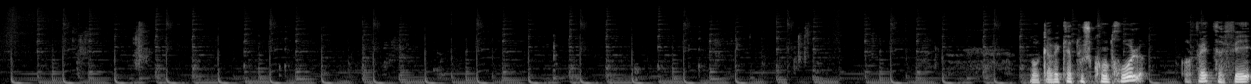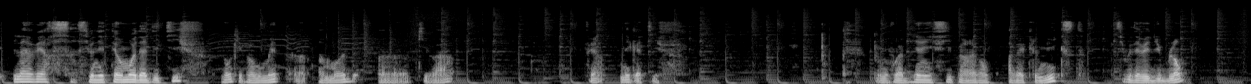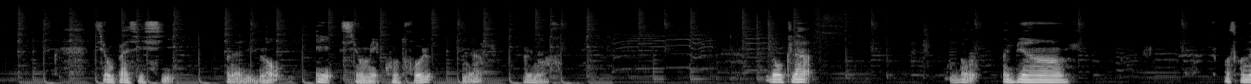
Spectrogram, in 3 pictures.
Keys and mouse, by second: 4.3-5.7 drag, 5.7-7.5 middle drag, 7.5-9.0 drag, 9.0-11.1 middle drag, 11.1-18.0 ctrl+drag, 18.0 middle click, 18.8-24.6 ctrl+drag, 24.6-26.9 middle drag, 26.9-30.5 drag, 30.5-35.6 middle drag, 35.6 click, 36.0-37.5 middle drag.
